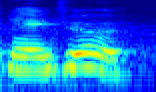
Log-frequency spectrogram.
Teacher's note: और जब आप बोलते हैं प्लेजर, तो आपका टिप ऑफ टंग और पीछे चला जाता है और राउंडेड हो जाता है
